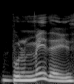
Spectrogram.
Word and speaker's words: Boulmedaïs: Je prononce bien votre nom ? Boulmedaïs.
